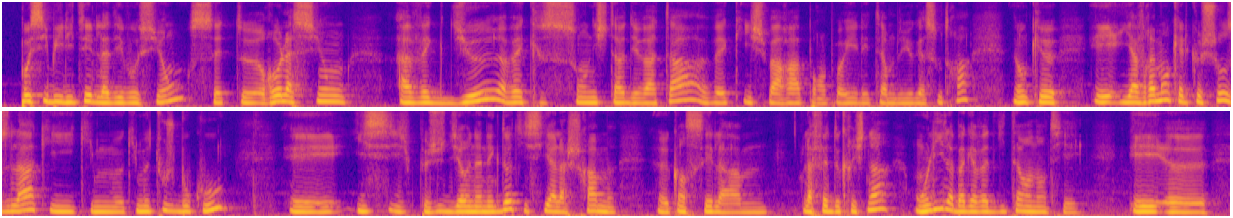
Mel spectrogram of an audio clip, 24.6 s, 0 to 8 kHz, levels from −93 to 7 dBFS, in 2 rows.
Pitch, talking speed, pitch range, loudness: 150 Hz, 155 wpm, 140-165 Hz, -15 LUFS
